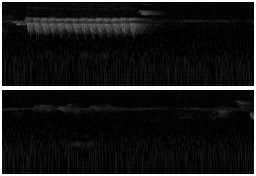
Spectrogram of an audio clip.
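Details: Nightingale singing on a summer morning in the Célé valley, Lot, France: one loud rapid rattling trill of evenly repeated notes, followed by quiet with faint distant chirps.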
